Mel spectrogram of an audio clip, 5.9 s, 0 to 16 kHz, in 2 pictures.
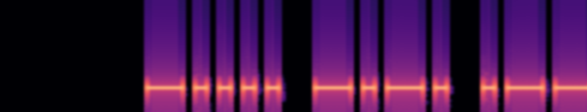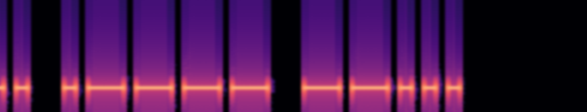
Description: Morse code, heard as a keyed tone, about 20 wpm, 700 Hz. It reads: 6CP17
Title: Code Groups - 5 Letter:Numbers - 20wpm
